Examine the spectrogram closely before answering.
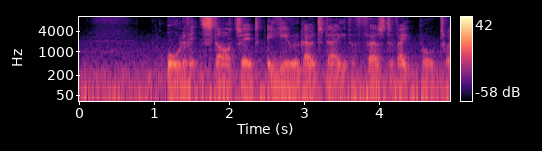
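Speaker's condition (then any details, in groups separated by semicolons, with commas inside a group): Laryngectomy; trachea partly removed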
